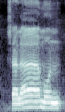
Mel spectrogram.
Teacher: এই তানবিনকে স্পষ্ট উচ্চারণ করতেছি কারণ তানবিনের পরে এজহারের অক্ষরে হা এসেছে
